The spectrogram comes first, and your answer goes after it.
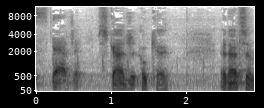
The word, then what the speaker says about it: Skagit: Is that how you pronounce it? Skagit? Skagit.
